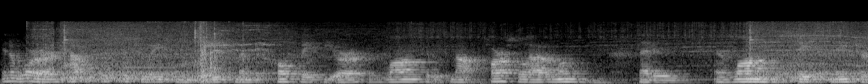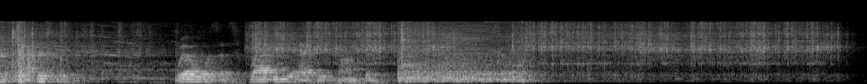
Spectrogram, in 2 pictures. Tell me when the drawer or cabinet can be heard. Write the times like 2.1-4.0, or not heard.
0.6-2.5, 7.5-9.3, 12.7-14.0.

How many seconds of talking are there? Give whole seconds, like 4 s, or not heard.
12 s.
